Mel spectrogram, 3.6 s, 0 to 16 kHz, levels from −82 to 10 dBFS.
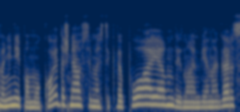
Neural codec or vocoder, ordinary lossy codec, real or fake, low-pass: none; Opus, 16 kbps; real; 7.2 kHz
